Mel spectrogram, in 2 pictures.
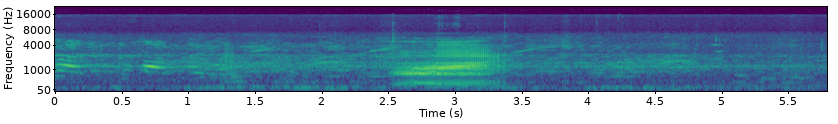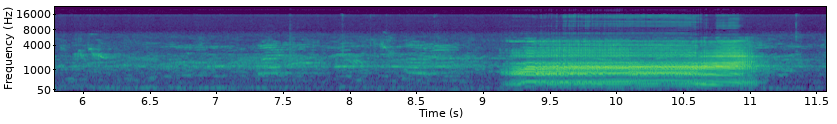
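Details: Two buffalo calls: a short, rough grunting bellow first, then after a pause a longer, louder moan of nearly two seconds, both harmonic and low, with a steady background hum between.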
